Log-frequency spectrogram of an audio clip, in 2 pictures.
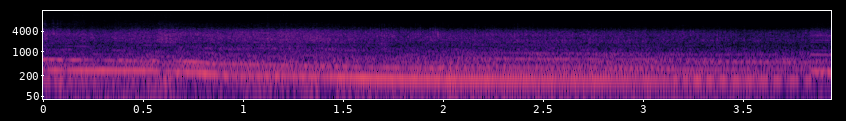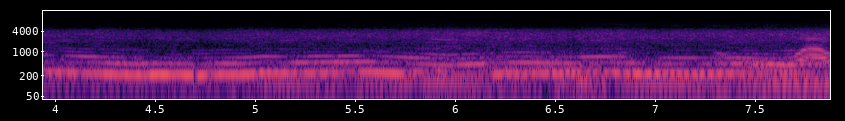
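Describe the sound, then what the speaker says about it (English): A Toyota race car's engine screams at the Nürburgring in Project CARS 2, its high-revving whine climbing and dropping through gear changes, loud and continuous from start to finish. "Barely hear the Audi's engine, just hear that screaming Toyota."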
